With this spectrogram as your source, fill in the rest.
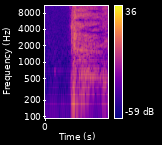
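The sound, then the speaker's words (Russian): A single breathy yawn bursts in abruptly after a brief quiet moment, loud and rough, holding steady for about half a second with no talking over it. “Ты зевнул, сказал микрофон.”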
